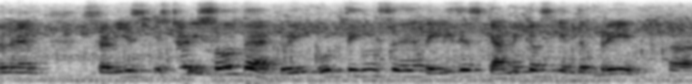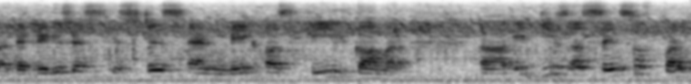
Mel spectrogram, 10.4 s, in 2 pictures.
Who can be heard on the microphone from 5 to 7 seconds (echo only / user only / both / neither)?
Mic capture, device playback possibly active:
echo only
